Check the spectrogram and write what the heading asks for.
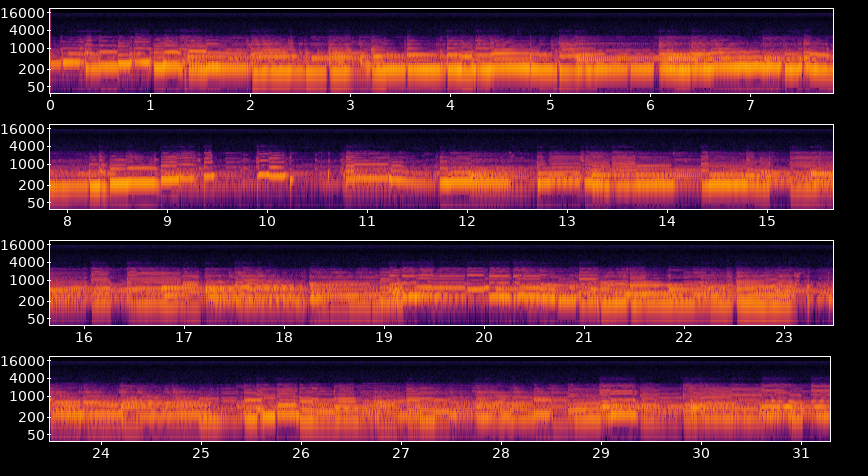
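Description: Solo guitar playing a slow melodic line, its notes bending and sliding in pitch while other strings ring beneath.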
